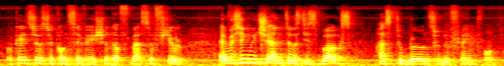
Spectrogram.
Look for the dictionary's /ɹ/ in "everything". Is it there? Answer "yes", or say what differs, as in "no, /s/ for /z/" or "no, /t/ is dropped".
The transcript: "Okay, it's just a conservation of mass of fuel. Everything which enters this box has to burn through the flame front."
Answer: yes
